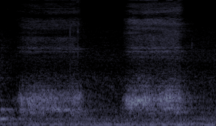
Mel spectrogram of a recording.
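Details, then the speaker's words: Vocal imitation of a holosystolic murmur in a valvular disease lecture: two long blowing whooshes hiding the first and second heart sounds; lecturer notes holosystolic usually means advanced disease. "El soplo va a ser o lo sistólico o mesosistólico. Holo sistólico que ustedes van a escuchar y"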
